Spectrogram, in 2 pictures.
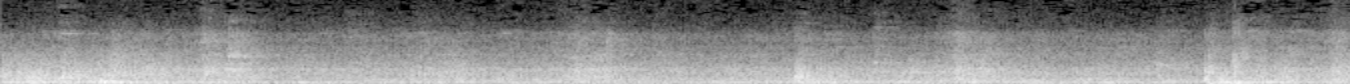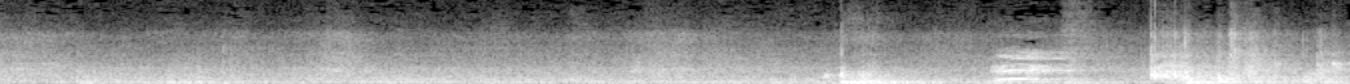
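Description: Duckpin ball rolling down a wooden lane, with a sudden loud crash of pins about eight seconds in. Rumbling bowling-alley noise and background voices run underneath.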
